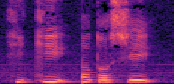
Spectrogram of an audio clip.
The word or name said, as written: hikiotoshi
